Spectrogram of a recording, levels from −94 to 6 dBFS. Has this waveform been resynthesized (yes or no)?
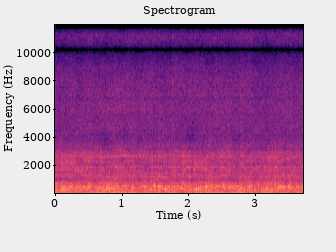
yes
